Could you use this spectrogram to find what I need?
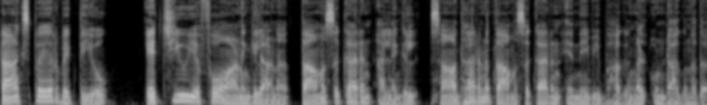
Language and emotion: Malayalam, neutral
